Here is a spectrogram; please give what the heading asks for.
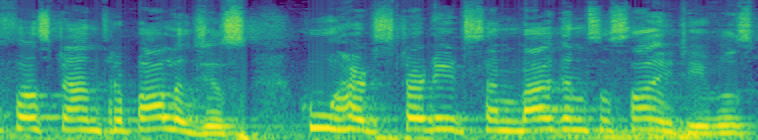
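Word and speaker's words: Tsembaga: T is silent, we call it Sembaga.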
